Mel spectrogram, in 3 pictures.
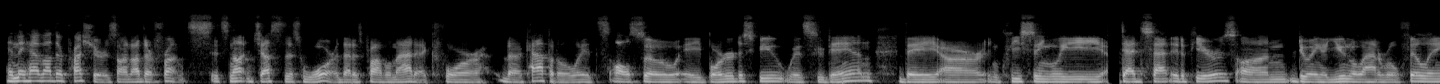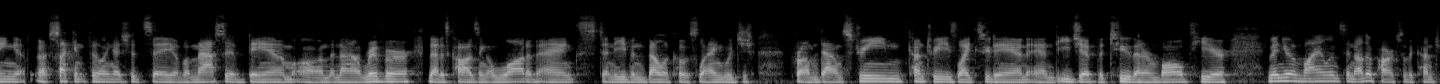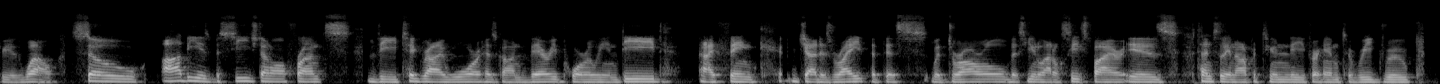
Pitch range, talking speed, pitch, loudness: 110-130 Hz, 170 wpm, 120 Hz, -25 LUFS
